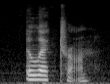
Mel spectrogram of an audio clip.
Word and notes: electron: American English

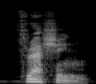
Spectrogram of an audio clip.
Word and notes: thrashing: Australian English

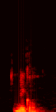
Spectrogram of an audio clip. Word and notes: niggle: British English

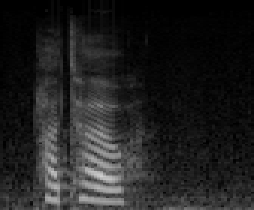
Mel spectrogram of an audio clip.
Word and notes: plateau: American English

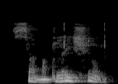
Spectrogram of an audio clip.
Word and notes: subglacial: British English

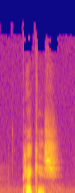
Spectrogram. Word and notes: peckish: American English

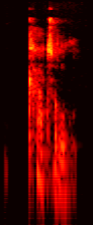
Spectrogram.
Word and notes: cuttle: British English

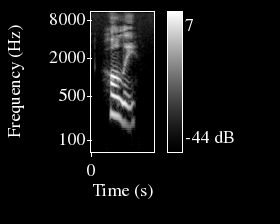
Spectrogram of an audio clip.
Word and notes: wholly: American English

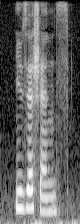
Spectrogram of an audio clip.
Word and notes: musicians: American English

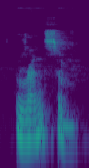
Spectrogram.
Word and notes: ransom: British English

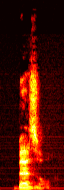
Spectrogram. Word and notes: bezel: American English

